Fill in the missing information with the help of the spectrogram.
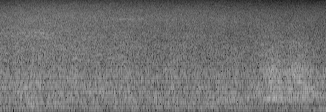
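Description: Steady hiss of water spray at a car wash, an even rushing noise with no break.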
